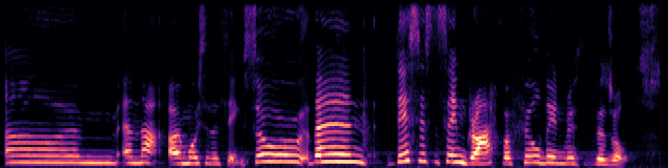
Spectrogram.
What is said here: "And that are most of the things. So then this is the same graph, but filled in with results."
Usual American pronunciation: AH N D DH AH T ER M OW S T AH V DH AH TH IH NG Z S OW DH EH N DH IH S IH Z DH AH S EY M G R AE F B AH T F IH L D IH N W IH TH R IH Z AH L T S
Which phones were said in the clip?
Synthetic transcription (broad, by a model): AH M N DH AH T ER M OW S T AH V DH AH TH IH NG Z S OW DH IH N DH IH S IH Z DH AH S EY M G R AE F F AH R F IH L D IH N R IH R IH Z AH L T S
